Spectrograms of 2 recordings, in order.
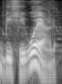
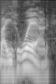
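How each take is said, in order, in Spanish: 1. La primera parte suena como 'visi'. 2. La primera parte suena como 'vice'.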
